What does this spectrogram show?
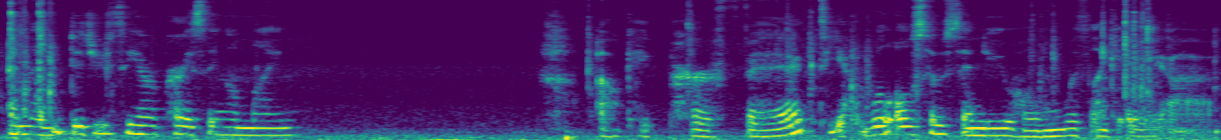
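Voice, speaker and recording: A woman playing a friendly, patient bakery salesperson in a soft-spoken ASMR roleplay, often breathy and near a whisper, gently overexplaining. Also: full character voice. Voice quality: low-pitched, creaky, soft. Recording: lo-fi hissy close recording, keyboard typing.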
